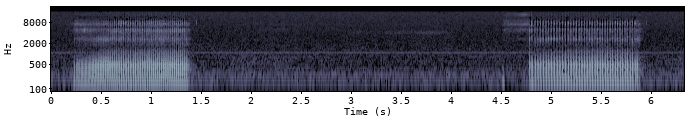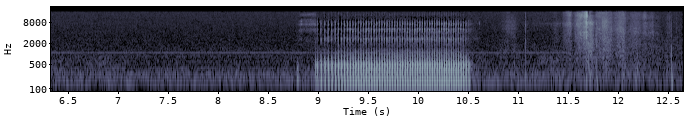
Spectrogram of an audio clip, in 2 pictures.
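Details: French Bulldog snoring while asleep on a couch: three loud, gravelly snores of one to one and a half seconds, spaced about four seconds apart, with a faint tap near the end.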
